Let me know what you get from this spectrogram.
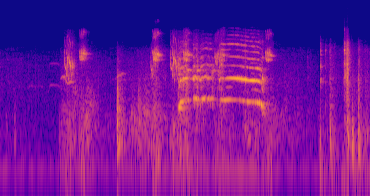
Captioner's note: bird singing and cockerel crowing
